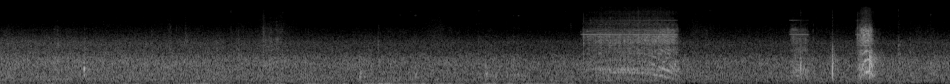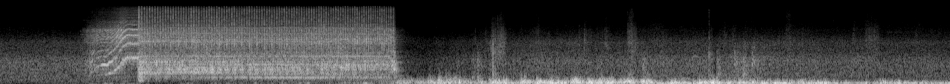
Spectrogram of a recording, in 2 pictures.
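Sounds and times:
cordless drill driving screw: 5.8 - 6.8, 7.9 - 8.8, 10.3 - 13.5.

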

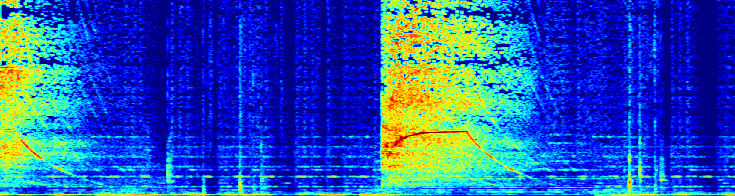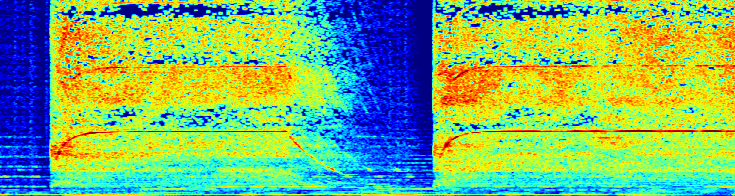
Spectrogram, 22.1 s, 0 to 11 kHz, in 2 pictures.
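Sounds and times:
electric air pump whining: 0.0 - 4.1, 5.7 - 8.6, 11.8 - 22.0.

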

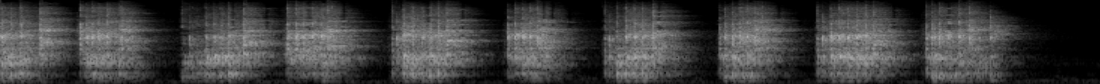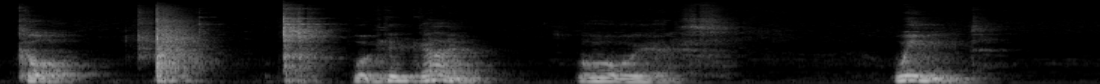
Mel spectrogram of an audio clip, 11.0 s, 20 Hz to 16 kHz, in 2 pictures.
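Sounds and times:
stick rasping over plastic ridges: 0.0 - 5.2.

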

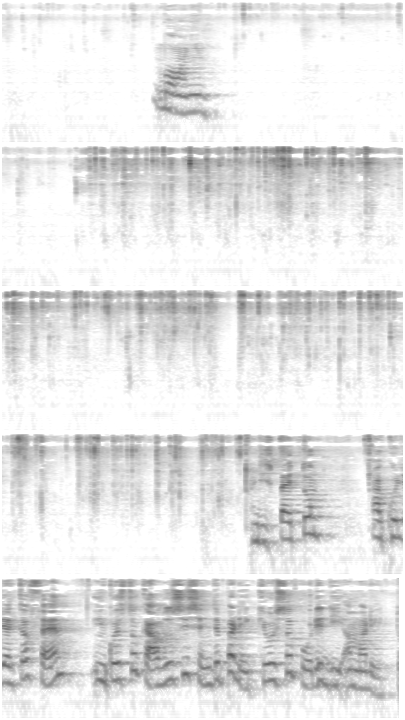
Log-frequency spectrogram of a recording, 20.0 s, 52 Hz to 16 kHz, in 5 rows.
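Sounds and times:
sweet wrapper crinkling: 4.0 - 15.1.

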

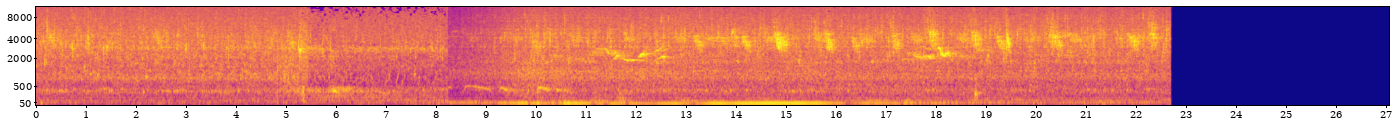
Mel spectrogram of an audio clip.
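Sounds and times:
small birds chirping: 7.4 - 22.6.

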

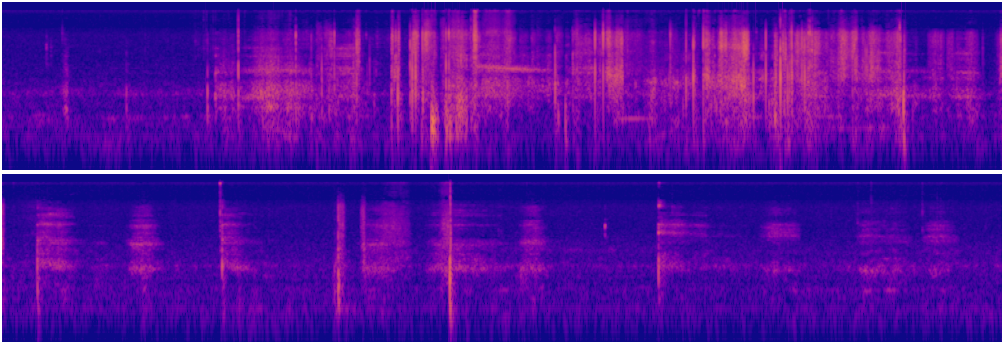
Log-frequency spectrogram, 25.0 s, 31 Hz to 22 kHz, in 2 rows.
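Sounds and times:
person breathing: 2.6 - 12.3, 12.9 - 14.6, 15.2 - 15.8, 17.0 - 19.4, 20.7 - 22.6, 23.2 - 24.6
handling noise rustling and scraping: 2.6 - 12.6.

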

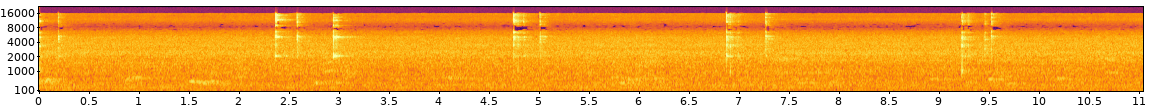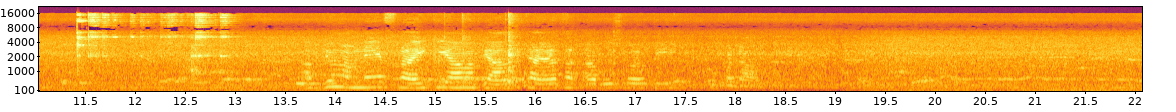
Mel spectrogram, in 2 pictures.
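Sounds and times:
metal spoon clinking on dishes: 2.4 - 3.2, 4.7 - 5.2, 6.8 - 7.4, 9.2 - 9.7, 11.4 - 13.2.

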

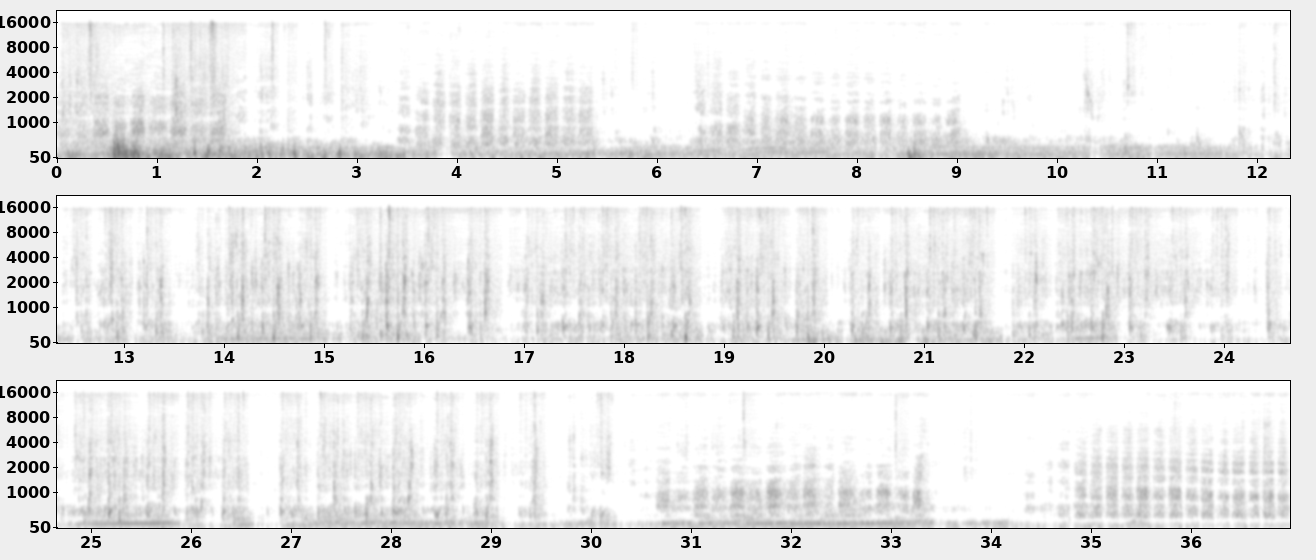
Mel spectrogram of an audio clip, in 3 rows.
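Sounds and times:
small water splashes: 0.0 - 2.4, 10.2 - 10.9, 11.8 - 30.4
dog panting: 0.0 - 9.2, 30.6 - 33.6, 34.3 - 36.9
dog lapping water: 0.0 - 36.9.

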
